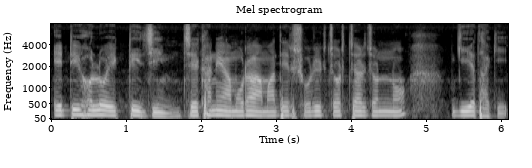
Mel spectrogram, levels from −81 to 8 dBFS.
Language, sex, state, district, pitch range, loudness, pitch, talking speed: Bengali, male, Tripura, West Tripura, 125-140 Hz, -17 LUFS, 135 Hz, 110 wpm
